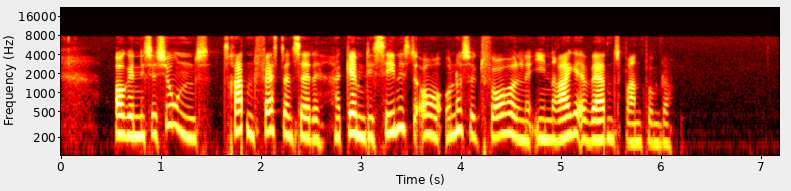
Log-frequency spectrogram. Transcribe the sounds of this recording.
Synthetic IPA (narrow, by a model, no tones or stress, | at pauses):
ɒɡ̥ænisæɕo̝̰ːnn̩st͡sʰʁad̥n̩fæsd̥ænsæd̥əhɑ̈ɡ̥en̰m̩d̥ise̝ːnəsd̥əʔɒ̰ːʔɔ̽nɐsøɡ̥̚d̥fɒːɦɒ̽l̰nəʔie̝nʁɑ̈ɡ̥əæʋæɐd̥n̩sb̥ʁɑ̈npʰɔ̽ŋ̰d̥ɐ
